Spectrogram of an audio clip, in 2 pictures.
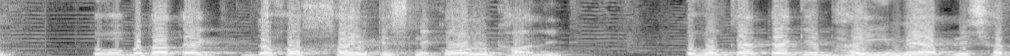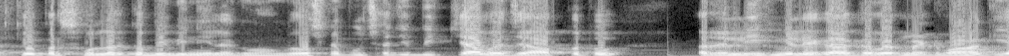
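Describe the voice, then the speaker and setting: Pakistani guy walking thru a house for sale, rambly chatty vlog talk, kinda high but dark mellow voice, bit of music behind. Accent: Pakistani Urdu. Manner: chatty, digressive, often adds "theek hai". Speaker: vlogger touring a house for sale. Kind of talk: casual walk-through commentary. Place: indoors and on a rooftop of a house.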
